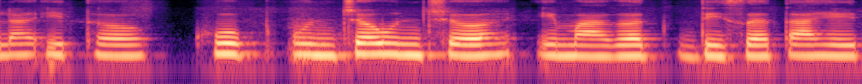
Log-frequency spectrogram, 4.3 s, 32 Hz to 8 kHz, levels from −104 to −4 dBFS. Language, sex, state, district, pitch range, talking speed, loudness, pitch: Marathi, female, Maharashtra, Gondia, 210-225 Hz, 110 wpm, -16 LUFS, 215 Hz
